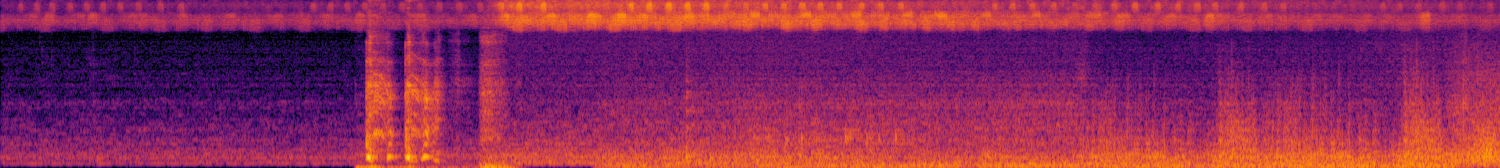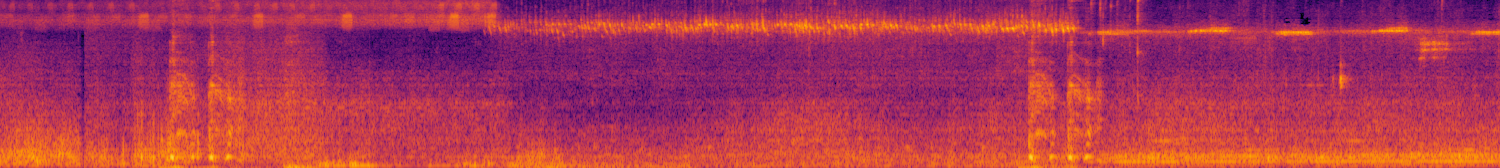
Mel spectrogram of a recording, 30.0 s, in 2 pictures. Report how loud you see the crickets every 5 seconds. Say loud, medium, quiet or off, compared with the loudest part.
quiet, loud, quiet, quiet, loud, loud.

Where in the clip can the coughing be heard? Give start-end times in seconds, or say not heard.
3.5-5.2, 16.6-18.1, 25.1-26.1.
